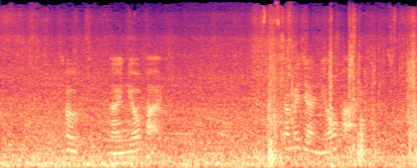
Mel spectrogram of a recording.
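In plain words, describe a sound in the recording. A foam box lid squeaks and thumps as it is lifted.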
